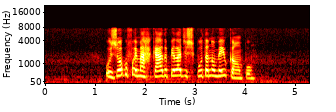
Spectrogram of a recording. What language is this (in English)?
Portuguese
